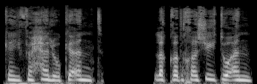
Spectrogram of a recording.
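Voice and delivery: high, heartfelt greeting; eager, high-pitched concern; fervent. A narrator's reading. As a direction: exclaim it with relief and fervour. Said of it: "وهي تهتف في حرارة".

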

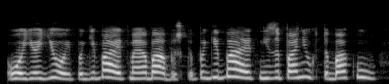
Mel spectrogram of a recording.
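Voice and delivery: keen like a hammed-up mourner; theatrical sing-song sobbing; fake wailing. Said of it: "снова зарыдал".

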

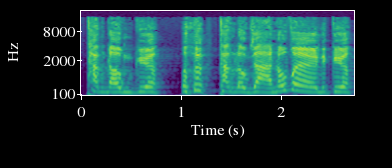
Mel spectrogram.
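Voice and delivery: high gleeful laughing shout. Acted. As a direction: giggle out the news, delighted. Sẹo sees Đồng, eyes light up.

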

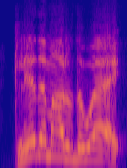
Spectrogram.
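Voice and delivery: loud, high shouted order; full-voiced command to attack; shouting. A narrator's reading. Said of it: "Kazuko shouted".

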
